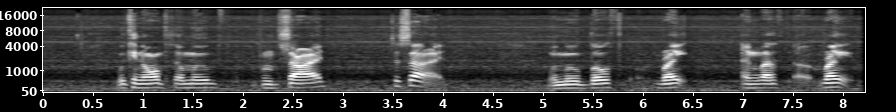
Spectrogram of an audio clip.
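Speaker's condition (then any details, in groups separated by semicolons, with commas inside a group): Cerebral palsy; scoliosis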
